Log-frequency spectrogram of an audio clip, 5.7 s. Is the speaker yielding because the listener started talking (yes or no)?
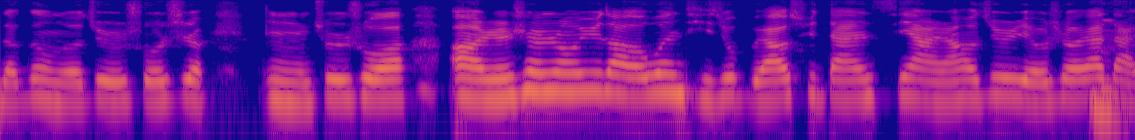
no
